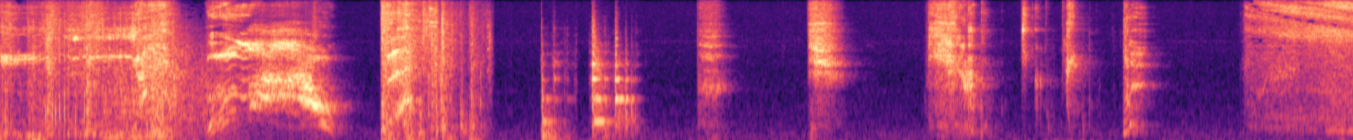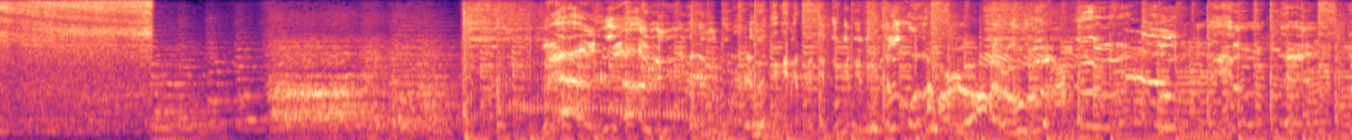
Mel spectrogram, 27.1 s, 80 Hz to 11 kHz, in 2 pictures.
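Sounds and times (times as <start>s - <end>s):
cartoon crash: 0.5s - 3.0s
hiss: 12.4s - 15.1s.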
